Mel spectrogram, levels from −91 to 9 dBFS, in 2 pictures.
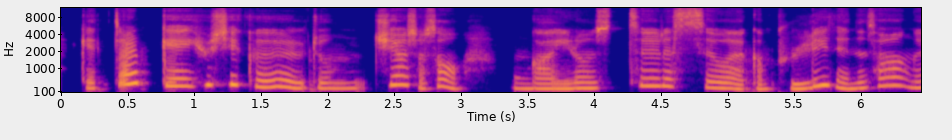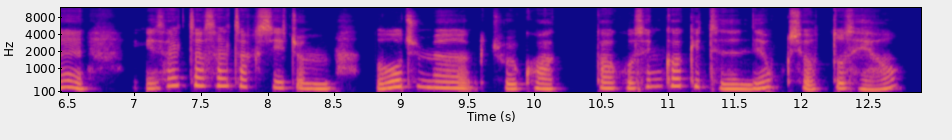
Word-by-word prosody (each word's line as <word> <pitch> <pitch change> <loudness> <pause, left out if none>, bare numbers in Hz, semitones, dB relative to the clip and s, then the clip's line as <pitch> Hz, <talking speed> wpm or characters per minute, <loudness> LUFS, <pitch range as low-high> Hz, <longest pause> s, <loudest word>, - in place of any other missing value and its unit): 이렇게 - - -3
짧게 390 -7 +5
휴식을 280 - +3
좀 215 0 -3
취하셔서 290 - +3 0.4
뭔가 200 -1 0
이런 215 +3 +2
스트레스와 240 -2 +2
약간 185 +1 -4
분리되는 220 - +2
상황을 260 -7 -1 0.4
이렇게 205 -1 -4
살짝살짝씩 300 -5 -3
좀 195 -2 -2 0.3
넣어 230 +7 +2
주면 240 -5 -2
또 - - -16
좋을 195 0 -4
것 210 - -5 0.4
같다.'고 220 -2 -3
생각이 285 +3 -4
드는데 190 0 -1
혹시 250 -5 -2
어떠세요? 195 - -5
230 Hz, 295 characters per minute, -21 LUFS, 205-300 Hz, 0.4 s, 짧게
